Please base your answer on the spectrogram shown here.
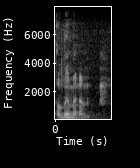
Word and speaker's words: aluminum: It's interesting. The spelling and the pronunciation of that word are different between nations. Like in the U.S. and Canada too. Really, it's pronounced and spelled aluminum. Like the second I is absent.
